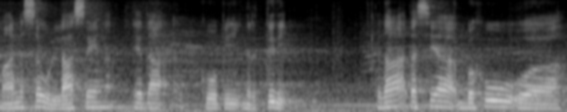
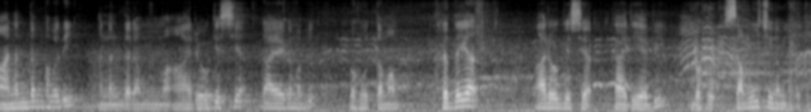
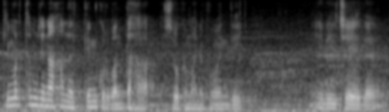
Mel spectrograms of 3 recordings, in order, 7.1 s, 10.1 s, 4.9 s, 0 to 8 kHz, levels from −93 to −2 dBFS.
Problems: constant background noise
